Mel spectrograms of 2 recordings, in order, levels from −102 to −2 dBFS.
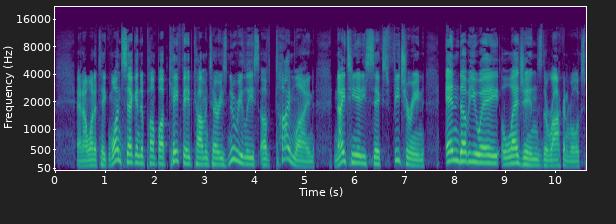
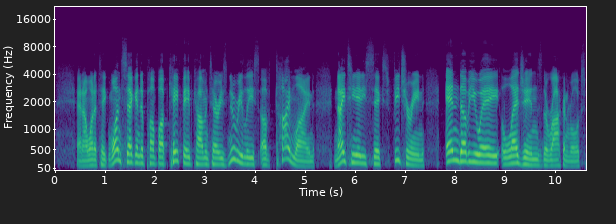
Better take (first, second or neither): first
